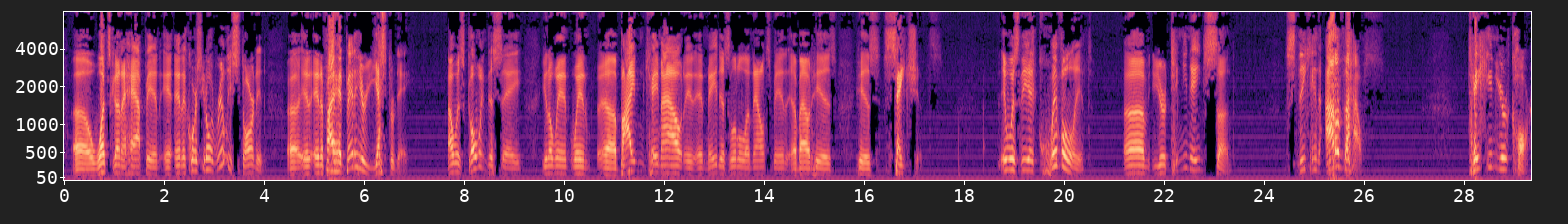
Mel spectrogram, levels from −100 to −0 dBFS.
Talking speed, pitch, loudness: 125 wpm, 115 Hz, -17 LUFS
